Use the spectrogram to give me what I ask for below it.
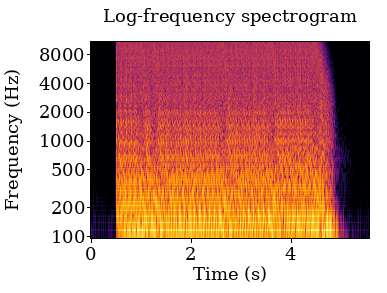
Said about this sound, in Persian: یک بار همه صداهای دنیا از بوق و صدای موتور و ماشین و پرنده و هر صدایی که توی استانبول پخش بوده قطع میشه و فقط میشه صدای تیر و شلیک که قطع نمیشده که نمیشده که نمیشده.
